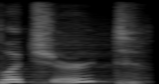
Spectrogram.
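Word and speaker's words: Butchart: Butcher, that's the way you pronounce it.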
